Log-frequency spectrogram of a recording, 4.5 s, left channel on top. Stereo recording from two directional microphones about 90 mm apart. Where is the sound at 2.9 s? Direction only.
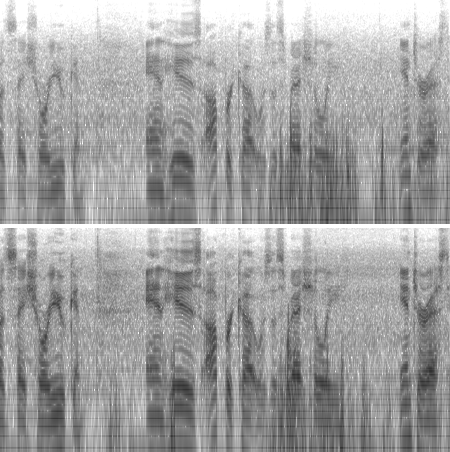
25° right (ahead or behind).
